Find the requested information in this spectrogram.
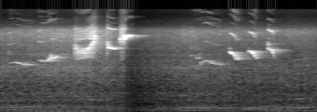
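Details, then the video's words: Kapas tembak bulbul lure call: a few sliding whistled notes and sharp chirps in two short bursts separated by a brief pause. "suara pancingan burung kapas tembak"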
